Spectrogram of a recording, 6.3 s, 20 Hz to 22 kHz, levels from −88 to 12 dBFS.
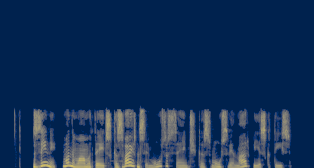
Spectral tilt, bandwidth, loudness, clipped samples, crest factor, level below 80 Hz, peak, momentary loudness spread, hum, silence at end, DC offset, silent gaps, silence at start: -3 dB/octave; 8.2 kHz; -18 LUFS; under 0.1%; 18 dB; -64 dBFS; 0 dBFS; 12 LU; none; 0.5 s; under 0.1%; 1.15-1.25 s, 5.01-5.07 s, 5.44-5.49 s; 0.65 s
